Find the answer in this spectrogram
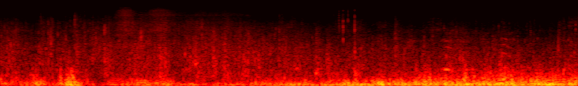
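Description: Wind buffeting an outdoor microphone: a low rumble that grows louder in the second half, with faint voices in the background early on.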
